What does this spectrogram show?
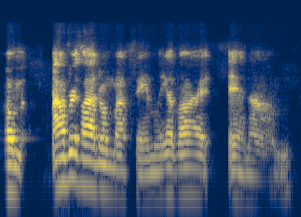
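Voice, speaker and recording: A man's voice: medium pitch, lively intonation, normal speed, vocal fry, fairly bright tone, highs cut off. A young man with a Southern US accent, talking casually and earnestly as an interview guest. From South Carolina, United States. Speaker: interview guest, author and musician.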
